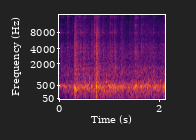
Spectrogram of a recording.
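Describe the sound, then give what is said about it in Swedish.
A steady mechanical rumble of the wheels of a rail trolley (draisine) rolling along the old Simrishamn railway line through the valley at Rombelåsen, between Björnstorp and Veberöd in Sweden, with a couple of sharp clacks as the wheels cross rail joints, continuous with no voices. “Det som hörs här är slamret från vagnshjul på dressinen vi sitter på just nu när vi far igenom dalgången vid Rombelåsen.”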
